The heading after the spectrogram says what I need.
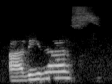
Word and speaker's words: Adidas: brand is actually pronounced adidas because that's like how germans pronounce it and it's founded by germans so they're like really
